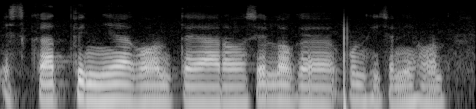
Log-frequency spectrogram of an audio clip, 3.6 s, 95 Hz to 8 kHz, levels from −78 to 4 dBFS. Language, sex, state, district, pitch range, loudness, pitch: Chakma, male, Tripura, Unakoti, 120-130 Hz, -17 LUFS, 125 Hz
